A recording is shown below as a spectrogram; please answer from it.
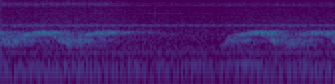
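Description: Faint, distant electronic alarm: a tone swooping up and down about three times a second, breaking off shortly before the middle and starting again.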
